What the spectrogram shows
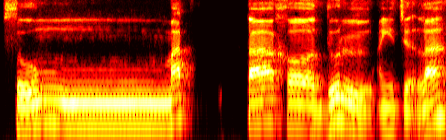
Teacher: taknya dibaca double, ada tasdidnya, ditekan biar tampak doublenya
